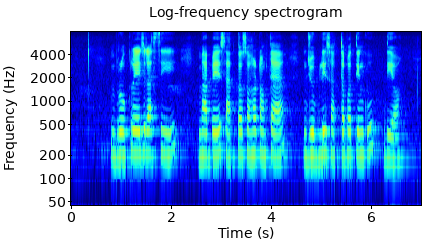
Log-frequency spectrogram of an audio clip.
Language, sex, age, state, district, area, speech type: Odia, female, 18-30, Odisha, Nayagarh, rural, read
